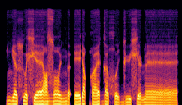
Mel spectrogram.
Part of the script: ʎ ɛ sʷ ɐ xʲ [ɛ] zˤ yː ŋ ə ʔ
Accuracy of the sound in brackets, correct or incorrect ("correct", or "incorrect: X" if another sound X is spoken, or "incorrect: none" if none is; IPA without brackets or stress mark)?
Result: incorrect: ɛː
